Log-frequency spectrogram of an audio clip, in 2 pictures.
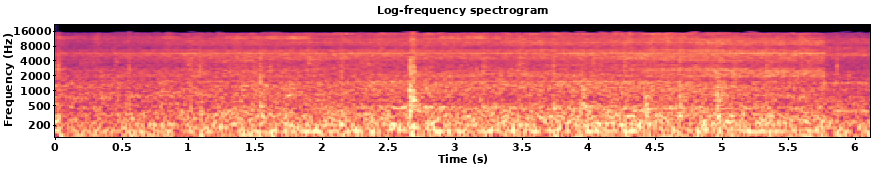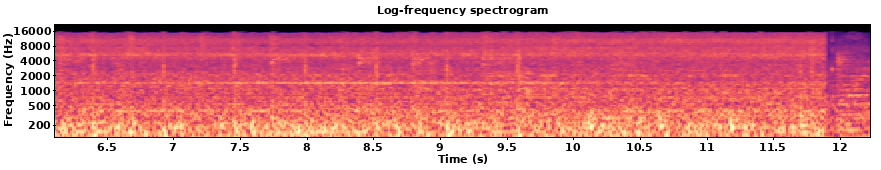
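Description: Loud, steady roar of aircraft and ground equipment on an airport apron, with a deep rumble underneath. The sound changes in tone about six seconds in.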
